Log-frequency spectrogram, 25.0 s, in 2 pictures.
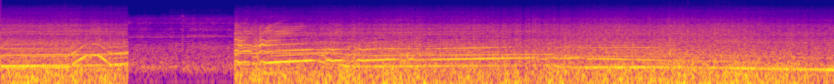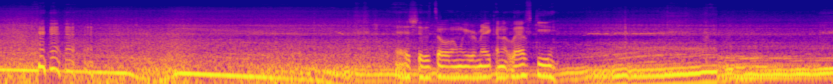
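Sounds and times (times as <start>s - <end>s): motorcycle engine revving: 0.0s - 2.0s, 3.5s - 13.1s, 20.6s - 25.0s
wind rush: 0.0s - 19.4s.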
